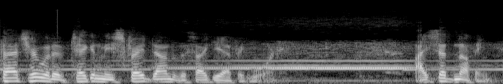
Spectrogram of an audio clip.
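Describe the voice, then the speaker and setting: An actor playing a haunted, bewildered man narrating his own strange story, troubled and dramatic, in 1950s radio drama style. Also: medium pitch. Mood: resigned, haunted. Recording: dull vintage radio, loud music behind.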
